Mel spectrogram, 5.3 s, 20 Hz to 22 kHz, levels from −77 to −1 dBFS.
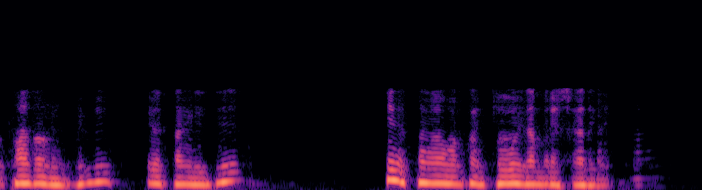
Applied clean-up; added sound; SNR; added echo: neural mask model DeepFilterNet 3.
